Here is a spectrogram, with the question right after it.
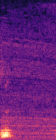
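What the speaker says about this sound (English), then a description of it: "doggos are barking" Two short barks from a dog come faintly over a quiet background, one at the start and one at the end, with a near-silent gap between them.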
